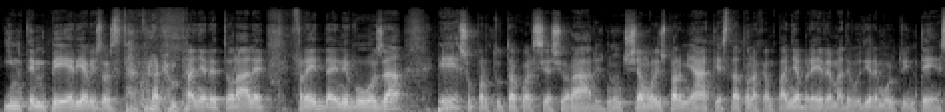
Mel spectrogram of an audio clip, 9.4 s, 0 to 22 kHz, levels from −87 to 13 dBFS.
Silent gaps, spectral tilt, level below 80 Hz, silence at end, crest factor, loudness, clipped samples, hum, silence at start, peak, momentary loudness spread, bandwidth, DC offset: none; -5 dB/octave; -38 dBFS; 0 s; 14 dB; -16 LUFS; under 0.1%; none; 0.05 s; -2 dBFS; 8 LU; 15.5 kHz; under 0.1%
